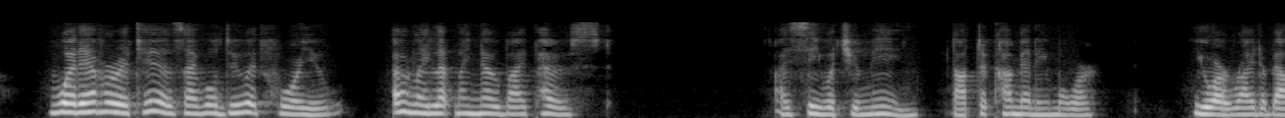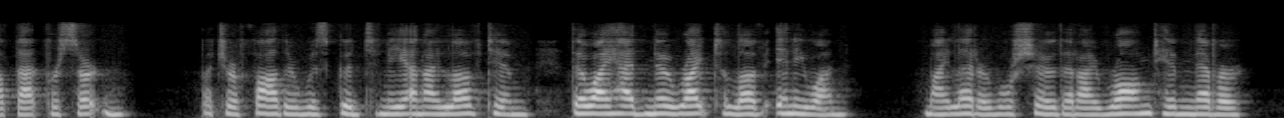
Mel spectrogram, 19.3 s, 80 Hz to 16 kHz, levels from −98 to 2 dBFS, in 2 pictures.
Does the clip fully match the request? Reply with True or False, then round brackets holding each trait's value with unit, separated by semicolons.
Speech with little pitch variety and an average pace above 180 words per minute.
True (2.2 semitones; 190 wpm)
